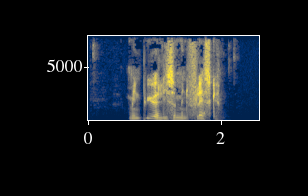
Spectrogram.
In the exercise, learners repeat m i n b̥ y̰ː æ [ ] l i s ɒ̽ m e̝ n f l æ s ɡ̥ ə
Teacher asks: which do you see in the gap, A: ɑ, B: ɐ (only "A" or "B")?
B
